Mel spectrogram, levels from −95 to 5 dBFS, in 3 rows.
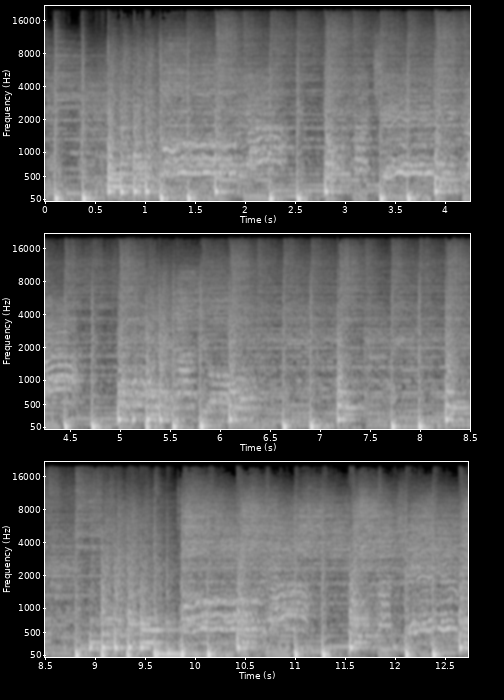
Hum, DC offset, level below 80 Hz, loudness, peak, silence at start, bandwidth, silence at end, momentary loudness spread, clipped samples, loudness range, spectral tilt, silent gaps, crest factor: none; under 0.1%; -20 dBFS; -17 LUFS; -2 dBFS; 0 s; over 20 kHz; 0 s; 5 LU; under 0.1%; 2 LU; -4.5 dB/octave; none; 14 dB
